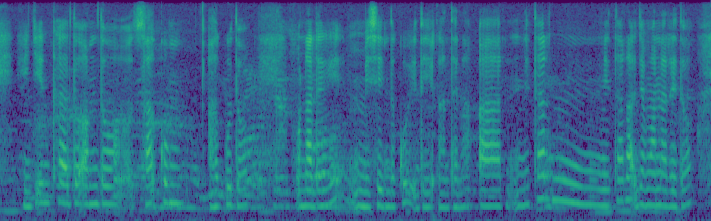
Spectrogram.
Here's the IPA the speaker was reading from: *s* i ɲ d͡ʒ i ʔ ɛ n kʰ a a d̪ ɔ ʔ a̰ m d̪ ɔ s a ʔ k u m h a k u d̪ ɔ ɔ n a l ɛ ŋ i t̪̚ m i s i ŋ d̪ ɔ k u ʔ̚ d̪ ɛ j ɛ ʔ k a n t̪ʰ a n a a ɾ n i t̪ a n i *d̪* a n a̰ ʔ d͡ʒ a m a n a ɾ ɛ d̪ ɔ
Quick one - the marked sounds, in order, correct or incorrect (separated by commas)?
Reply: incorrect, incorrect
